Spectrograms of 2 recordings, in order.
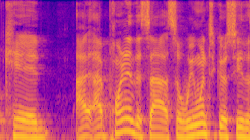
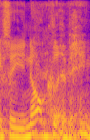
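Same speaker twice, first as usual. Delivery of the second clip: mock Australian. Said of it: "But it's Australian".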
